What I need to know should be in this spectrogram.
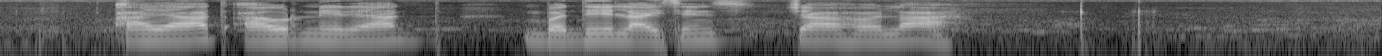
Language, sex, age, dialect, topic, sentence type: Bhojpuri, male, 18-24, Western, agriculture, statement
